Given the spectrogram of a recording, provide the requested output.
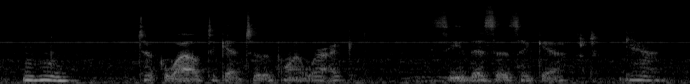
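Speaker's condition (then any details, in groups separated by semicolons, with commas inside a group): Multiple sclerosis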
